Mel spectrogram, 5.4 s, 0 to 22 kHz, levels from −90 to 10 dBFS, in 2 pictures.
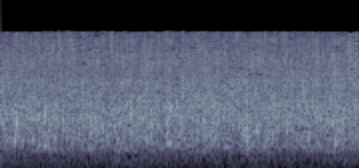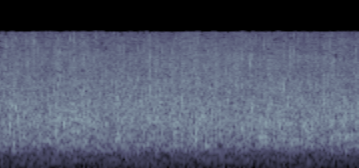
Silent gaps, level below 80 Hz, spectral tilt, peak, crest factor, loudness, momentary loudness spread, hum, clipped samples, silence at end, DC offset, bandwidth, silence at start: none; -74 dBFS; 2.5 dB/octave; -6 dBFS; 18 dB; -21 LUFS; 1 LU; none; under 0.1%; 0 s; under 0.1%; 11.5 kHz; 0 s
